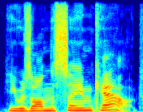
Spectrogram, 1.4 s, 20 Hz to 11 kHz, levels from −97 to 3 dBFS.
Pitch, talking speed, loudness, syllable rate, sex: 215 Hz, 250 wpm, -16 LUFS, 4.7 syllables/s, male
